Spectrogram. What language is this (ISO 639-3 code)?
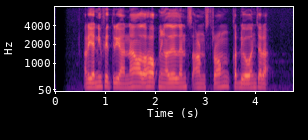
sun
